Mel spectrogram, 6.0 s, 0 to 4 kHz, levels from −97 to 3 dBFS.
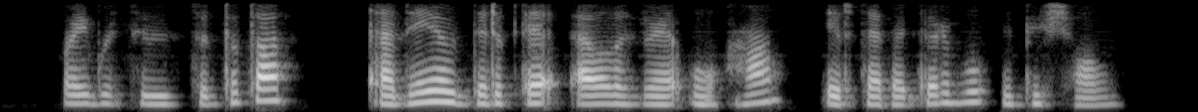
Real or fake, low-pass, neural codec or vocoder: fake; 3.6 kHz; codec, 16 kHz, 1 kbps, FunCodec, trained on LibriTTS, 50 frames a second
